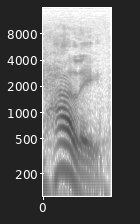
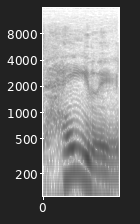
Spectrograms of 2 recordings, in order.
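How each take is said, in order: First: The first vowel is a short 'a' sound. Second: The first vowel is a long 'ay' sound. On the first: "but most people say Halley" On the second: "I'd always thought it was Haley, as in [name]"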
